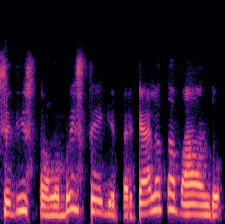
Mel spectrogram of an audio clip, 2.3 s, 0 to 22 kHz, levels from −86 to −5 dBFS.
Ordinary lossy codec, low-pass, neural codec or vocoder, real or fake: MP3, 96 kbps; 10.8 kHz; none; real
